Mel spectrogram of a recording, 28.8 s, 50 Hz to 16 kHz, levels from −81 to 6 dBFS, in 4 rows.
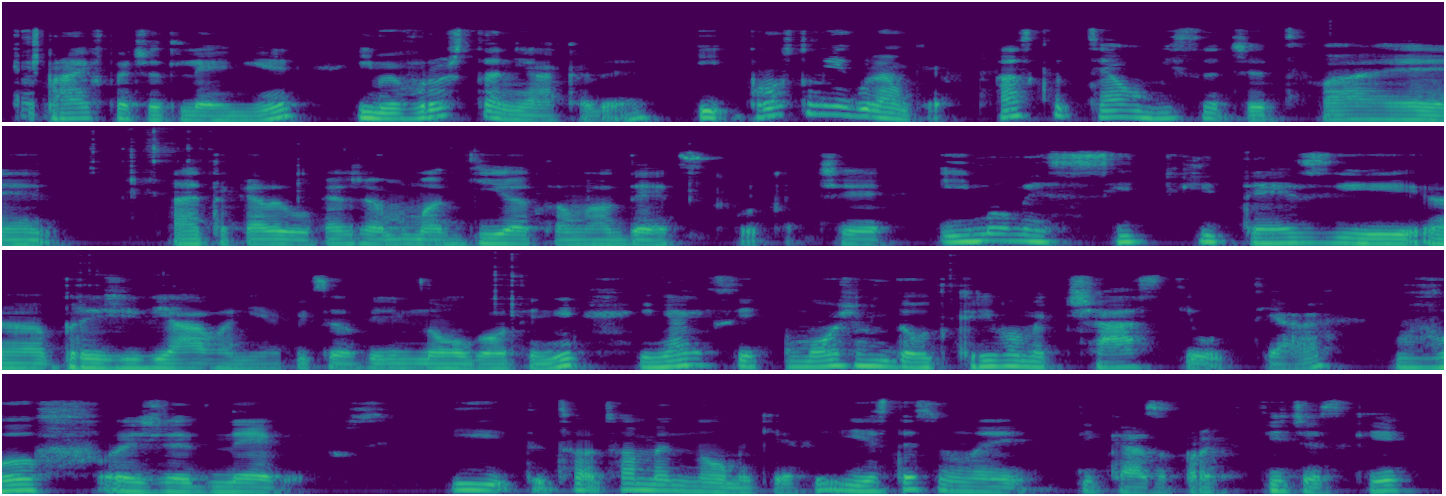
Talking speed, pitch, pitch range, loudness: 130 wpm, 120 Hz, 100-140 Hz, -29 LUFS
